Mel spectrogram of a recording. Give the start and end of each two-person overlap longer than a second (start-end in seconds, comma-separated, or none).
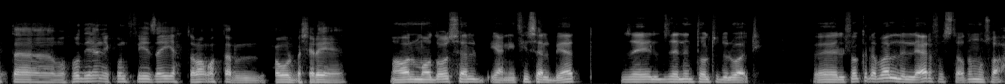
none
